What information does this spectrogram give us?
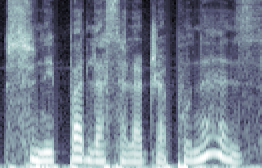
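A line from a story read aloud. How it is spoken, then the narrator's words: Half-voiced, low. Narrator (French): dit-elle à mi-voix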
